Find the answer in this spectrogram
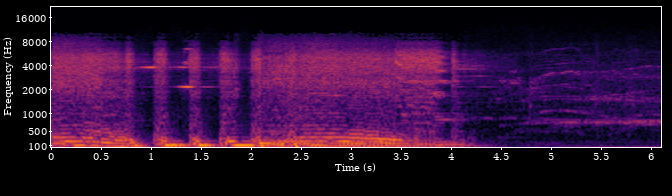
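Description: Live rock band with electric guitar and drums playing the closing stop-start chords of a song, cutting off about four seconds in. Quieter room sound follows.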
